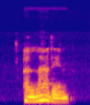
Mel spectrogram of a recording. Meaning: 1. Alternative form of Alauddin 2. Alternative form of Alaeddin
- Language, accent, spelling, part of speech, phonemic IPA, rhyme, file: English, Southern England, Aladdin, proper noun, /əˈlædɪn/, -ædɪn, LL-Q1860 (eng)-Aladdin.wav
